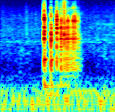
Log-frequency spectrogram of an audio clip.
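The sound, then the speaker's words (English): Dice are rolled for an issue: a quick clatter of dice tumbling on a hard surface, a rapid run of bright clicks lasting about half a second before settling, with no voices. “Let's roll for an issue.”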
